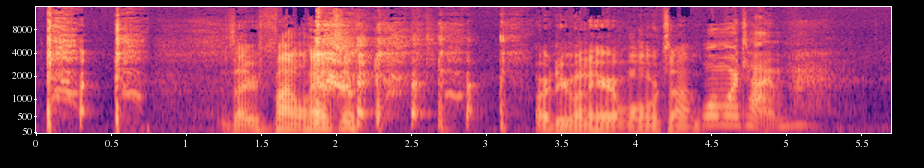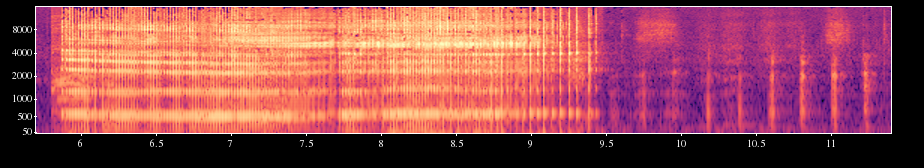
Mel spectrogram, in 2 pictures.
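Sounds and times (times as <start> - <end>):
speech: 1.2 - 2.4, 3.3 - 5.3
long loud burp after drinking Sprite: 5.8 - 9.5.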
